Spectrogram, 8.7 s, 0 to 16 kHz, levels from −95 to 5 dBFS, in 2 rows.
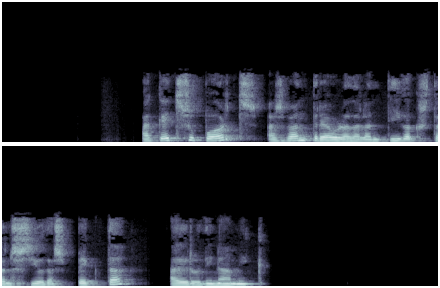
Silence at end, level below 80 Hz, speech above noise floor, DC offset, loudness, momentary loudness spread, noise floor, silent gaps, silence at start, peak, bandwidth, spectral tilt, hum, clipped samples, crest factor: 1.75 s; -60 dBFS; over 74 dB; under 0.1%; -17 LUFS; 10 LU; under -90 dBFS; 5.87-6.00 s; 1.4 s; -2 dBFS; 8.2 kHz; -5.5 dB/octave; none; under 0.1%; 16 dB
